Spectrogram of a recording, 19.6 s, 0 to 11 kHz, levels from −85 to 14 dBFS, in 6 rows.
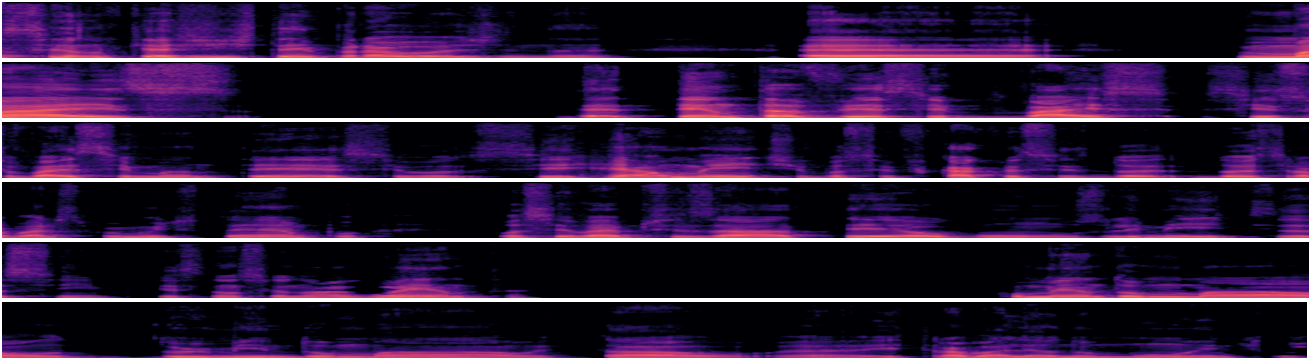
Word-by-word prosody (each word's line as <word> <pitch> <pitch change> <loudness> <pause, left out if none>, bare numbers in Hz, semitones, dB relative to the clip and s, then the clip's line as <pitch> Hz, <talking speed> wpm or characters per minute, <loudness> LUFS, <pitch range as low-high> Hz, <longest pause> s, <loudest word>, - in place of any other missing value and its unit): sendo 160 +2 +1
o - - -6
que 165 - 0
a 155 - +7
gente 160 +1 -2
tem 175 -2 +3
pra 200 +4 +1
hoje, 110 - 0
né. 105 +5 -8 0.5
Eh, 110 -2 +4 0.4
mas 135 -6 +5 1.1
tenta 185 +6 +6
ver 180 +1 +4
se 170 -4 -3
vai 130 +3 +3
s 145 - -12
se - - -4
isso 135 - -6
vai 130 +1 +3
se 140 - -8
manter, 125 - -2
se 115 - -13
vo 115 -1 -7
se 130 - -6
realmente 150 - +1
você 110 +1 -10
ficar 155 +7 0
com 200 - -5
esses 200 0 -9
do 150 -4 -3
dois 125 +1 -3
trabalhos 105 -4 -4
por 110 - -8
muito 125 0 -5
tempo, 125 - -5 0.3
você 115 +2 -4
vai 120 0 +3
precisar 125 +2 -1
ter 135 -1 +1
alguns 145 +3 -2
limites 170 - -4
assim, 95 -2 -8
porque 100 +2 -16
senão 105 +1 -8
você 105 +1 -8
não 110 - -5
aguenta. 130 - -2 1.2
Comendo 130 +3 +2
mal, 120 -7 +1 0.2
dormindo 120 +3 0
mal 115 -7 -3
e - - -13
tal, 95 -4 -2 0.3
e 105 - -8
e - - -10
trabalhando 115 -1 -1
muito. 140 - -7
125 Hz, 175 wpm, -25 LUFS, 110-150 Hz, 1.2 s, a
